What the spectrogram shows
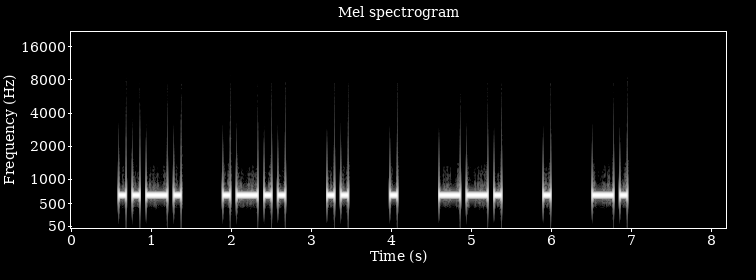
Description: Morse code, heard as a keyed tone, about 14 wpm, spaced as for 10 wpm, 680 Hz. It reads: FLIEGEN
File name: Morsekurs / Witze / Witz 28.November 2023 50 F70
